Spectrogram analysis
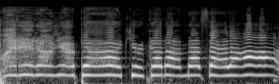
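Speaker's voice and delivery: very high shriek at full volume. Retelling screaming at a girl running on a gravel road: imitating own screaming. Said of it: "and I'm screaming at her".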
